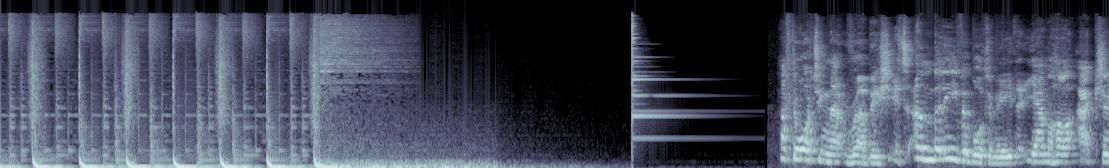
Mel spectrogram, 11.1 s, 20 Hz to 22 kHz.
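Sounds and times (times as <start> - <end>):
electronic dance beat: 0.0 - 3.4
bell-like metallic ding: 6.3 - 7.6.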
